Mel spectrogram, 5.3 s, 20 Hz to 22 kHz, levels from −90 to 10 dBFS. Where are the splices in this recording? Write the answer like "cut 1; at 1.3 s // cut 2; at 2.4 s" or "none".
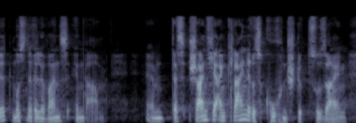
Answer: cut 1; at 1.3 s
